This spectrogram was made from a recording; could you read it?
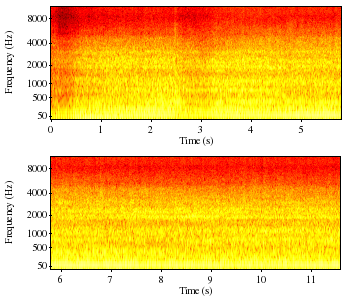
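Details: Cummins-swapped squarebody Chevy diesel truck started after installing dual plastic fuel tanks with one filler neck: even diesel clatter at steady idle, no stumbling or surging, doesn't seem lacking in fuel; healthy idle.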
